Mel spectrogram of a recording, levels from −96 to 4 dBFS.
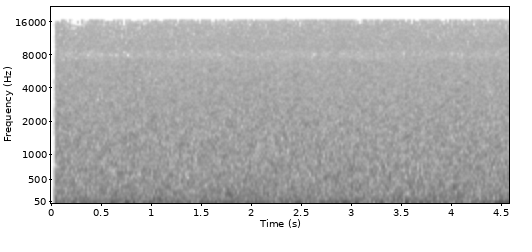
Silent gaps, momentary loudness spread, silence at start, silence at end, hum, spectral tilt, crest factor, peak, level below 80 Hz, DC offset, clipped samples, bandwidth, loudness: none; 1 LU; 0 s; 0 s; none; -3 dB/octave; 14 dB; -22 dBFS; -44 dBFS; under 0.1%; under 0.1%; 17 kHz; -38 LUFS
